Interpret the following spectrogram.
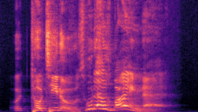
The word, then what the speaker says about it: Totino's: is this Tostinos one they're saying there's no s it's just it's spelled okay out of here I've always said Tostinos totinos Who the hell's buying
